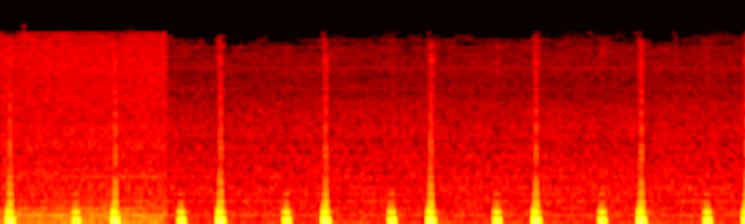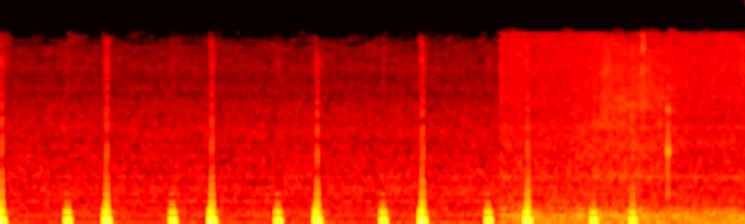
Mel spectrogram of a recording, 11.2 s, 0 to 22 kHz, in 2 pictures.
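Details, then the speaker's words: Normal heart sounds through the stethoscope diaphragm at the right second intercostal space (aortic area): regular at about 76 beats a minute, second sound loudest at the base. "the left second intercostal space the left lower sternal border then at the point of maximal impulse or the apex know that there are specific sounds that are heard loudest at certain locations again s1 is loudest at the apex and s2 is largest at the base of the heart"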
